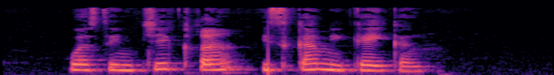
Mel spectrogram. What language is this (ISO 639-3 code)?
qvl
